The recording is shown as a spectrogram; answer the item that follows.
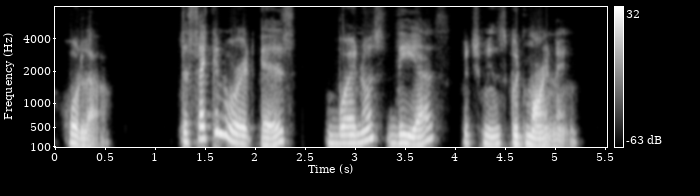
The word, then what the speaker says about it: buenos: The first word has to be pronounced very nicely and with a round mouth, buenos, instead of saying buenos. So the whole word is pronounced as buenos días.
